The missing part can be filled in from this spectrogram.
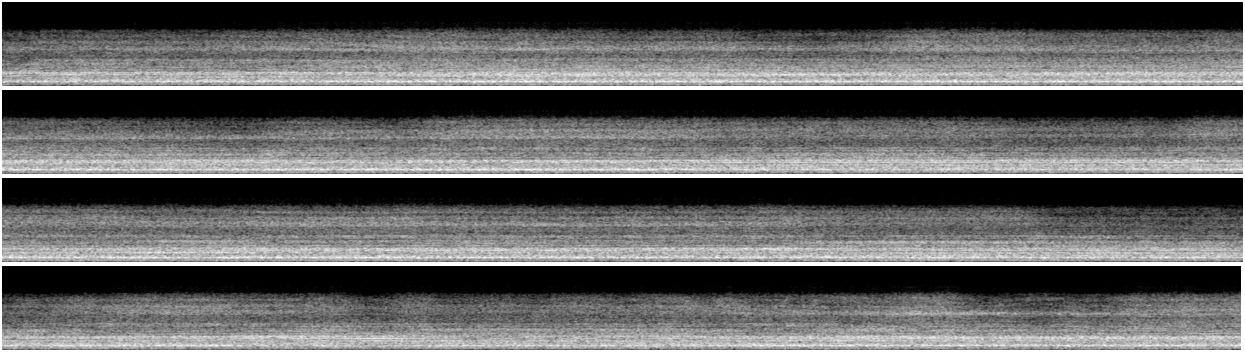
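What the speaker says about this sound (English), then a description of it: "Let me dry it." Hair dryer blowing steadily to dry paint on a mixed media collage page in an altered book, a constant loud whooshing motor drone held close throughout, with no talking.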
